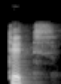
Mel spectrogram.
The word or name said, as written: tits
